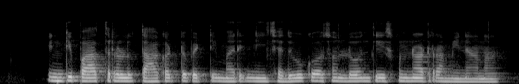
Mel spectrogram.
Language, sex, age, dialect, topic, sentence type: Telugu, male, 18-24, Utterandhra, banking, statement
